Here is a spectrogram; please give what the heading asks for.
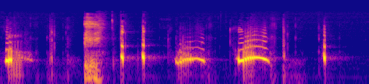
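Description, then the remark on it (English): A person imitates a turkey purr: a few short, rolling, trilled calls with a wavering pitch, broken up by sharp clicks and quiet pauses. No one speaks. “Do that turkey purr again.”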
